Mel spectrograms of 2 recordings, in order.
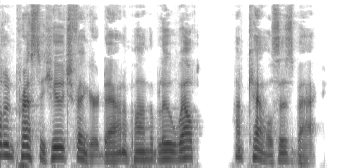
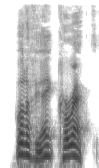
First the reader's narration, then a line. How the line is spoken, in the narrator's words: exclaimed Pierce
